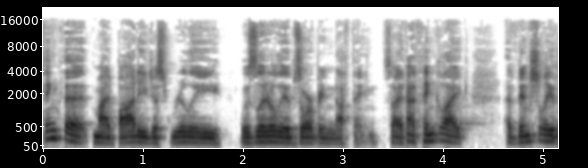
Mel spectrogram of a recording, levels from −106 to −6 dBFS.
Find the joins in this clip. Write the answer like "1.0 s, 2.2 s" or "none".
1.9 s, 3.6 s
